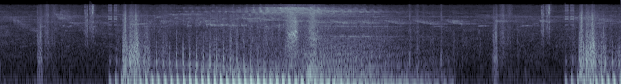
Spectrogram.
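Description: A helicopter in the video game Metal Gear Solid Peace Walker, a loud rapid rotor thudding that swells and fades over several seconds, with sharp impact bangs before and after.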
